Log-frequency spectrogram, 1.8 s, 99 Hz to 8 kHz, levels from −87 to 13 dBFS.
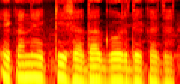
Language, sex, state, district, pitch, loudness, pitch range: Bengali, male, Assam, Hailakandi, 120 Hz, -15 LUFS, 115-140 Hz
